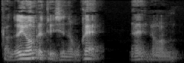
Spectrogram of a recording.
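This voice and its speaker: Gravelly-voiced man preaching with loud swells. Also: fairly low pitch, a little fast. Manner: swings between loud emphatic peaks and near-murmured trailing words. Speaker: pastor. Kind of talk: sermon. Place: preaching to an online audience.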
